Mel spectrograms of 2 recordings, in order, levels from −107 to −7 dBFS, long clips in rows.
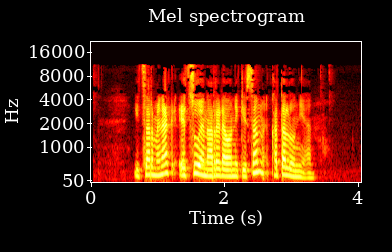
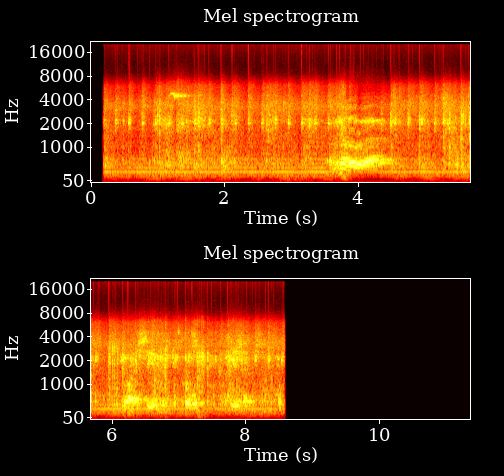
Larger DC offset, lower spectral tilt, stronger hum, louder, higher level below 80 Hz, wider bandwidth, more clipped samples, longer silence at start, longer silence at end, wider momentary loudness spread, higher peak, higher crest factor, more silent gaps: neither; first, -4 dB/octave vs -1.5 dB/octave; neither; first, -17 LUFS vs -26 LUFS; first, -62 dBFS vs -80 dBFS; second, 11.5 kHz vs over 20 kHz; neither; first, 0.65 s vs 0.2 s; second, 0.7 s vs 2.8 s; first, 15 LU vs 9 LU; first, -2 dBFS vs -12 dBFS; about the same, 18 dB vs 16 dB; neither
